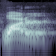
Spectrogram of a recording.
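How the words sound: It is said with an American accent. "we do more of the er in water"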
